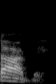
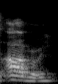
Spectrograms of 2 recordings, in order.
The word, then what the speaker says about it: Arbery: how are you doing i'm good am i pronouncing your last name right is it or aubry aubry it's aubrey it's aubry okay the first question i would like to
